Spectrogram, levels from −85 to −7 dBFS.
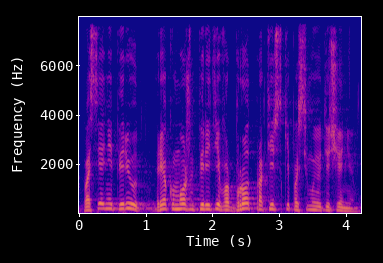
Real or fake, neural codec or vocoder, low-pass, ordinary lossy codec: real; none; none; none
